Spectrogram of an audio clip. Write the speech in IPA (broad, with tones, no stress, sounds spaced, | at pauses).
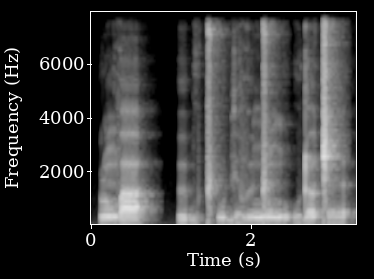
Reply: ɭ ũ˧ v a˥ | ʉ˥ b ṳ˥ ǁʰ u˩˧ bʲ ɛ̤˧ v ʉ˧˩ ŋ͡ǁ ũ˧˩ ŋ u˥˧ ʔ ṳ˧˩ ɖ ɜ˥ ǁ ɛ̤˥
